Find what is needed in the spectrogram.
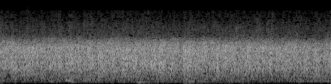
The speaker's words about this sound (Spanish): Y un aplauso al Cascamorras.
